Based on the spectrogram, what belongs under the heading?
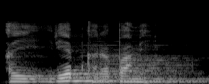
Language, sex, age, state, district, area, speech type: Manipuri, male, 60+, Manipur, Kakching, rural, read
